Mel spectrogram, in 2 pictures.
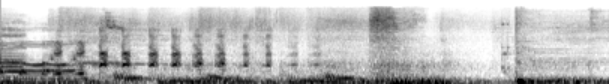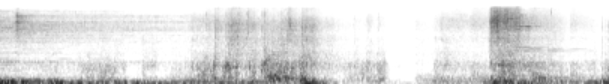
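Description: Fantasy battle sound effects clash, zap and whoosh.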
